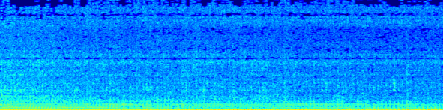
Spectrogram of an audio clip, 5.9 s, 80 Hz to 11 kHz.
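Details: 1965 Innocenti S Spider, 1098cc four-cylinder, after the plug leads were reversed to correct the firing order, running with the chokes out and the water pump not connected. Even, steady low beat with no misses or knocks: normal running.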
